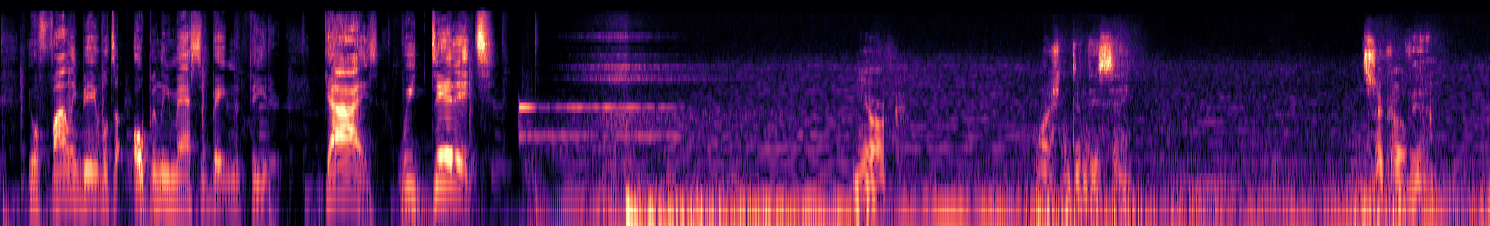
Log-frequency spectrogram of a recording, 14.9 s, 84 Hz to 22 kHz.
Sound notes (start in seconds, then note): 5.5 ominous music; 8.6 voiceover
